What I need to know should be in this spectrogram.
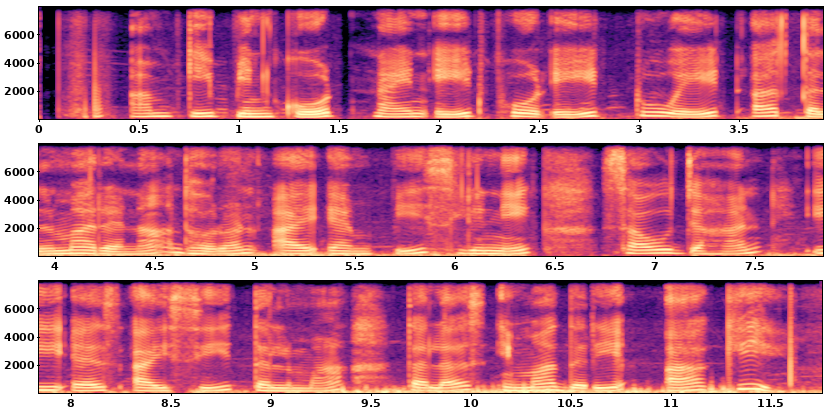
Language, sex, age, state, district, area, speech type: Santali, female, 18-30, West Bengal, Paschim Bardhaman, rural, read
